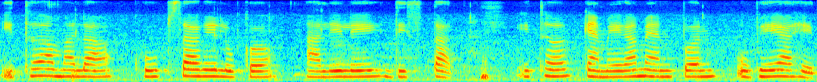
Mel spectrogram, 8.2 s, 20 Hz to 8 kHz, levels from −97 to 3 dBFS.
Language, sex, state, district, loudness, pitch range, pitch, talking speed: Marathi, female, Maharashtra, Gondia, -17 LUFS, 220-235 Hz, 225 Hz, 95 wpm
